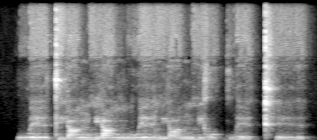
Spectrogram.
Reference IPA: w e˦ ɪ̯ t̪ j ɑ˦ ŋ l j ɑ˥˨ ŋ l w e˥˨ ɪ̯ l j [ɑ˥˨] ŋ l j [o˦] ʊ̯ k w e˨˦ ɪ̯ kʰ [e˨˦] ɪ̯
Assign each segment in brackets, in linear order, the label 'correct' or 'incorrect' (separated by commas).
incorrect, correct, correct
